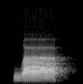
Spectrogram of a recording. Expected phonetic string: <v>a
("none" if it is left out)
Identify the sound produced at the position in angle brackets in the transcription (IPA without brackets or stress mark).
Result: w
